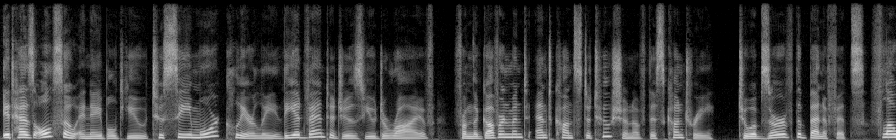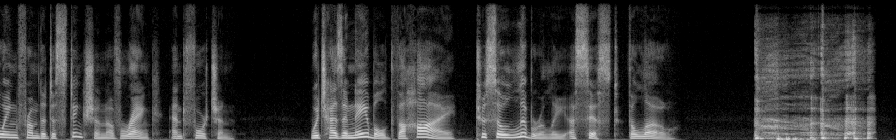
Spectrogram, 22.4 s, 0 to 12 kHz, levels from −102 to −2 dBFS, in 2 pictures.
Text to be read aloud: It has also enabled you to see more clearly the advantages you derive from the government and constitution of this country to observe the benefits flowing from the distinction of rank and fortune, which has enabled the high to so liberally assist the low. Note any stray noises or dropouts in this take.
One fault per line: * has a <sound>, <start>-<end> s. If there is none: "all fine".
* has a cough, 20.6-22.2 s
